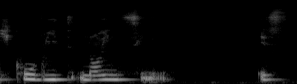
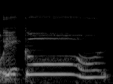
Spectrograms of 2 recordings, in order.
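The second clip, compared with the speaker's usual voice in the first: silly squeak; 12 semitones higher than usual. Real, not acted. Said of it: "Hört euch einfach dieses Egal".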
